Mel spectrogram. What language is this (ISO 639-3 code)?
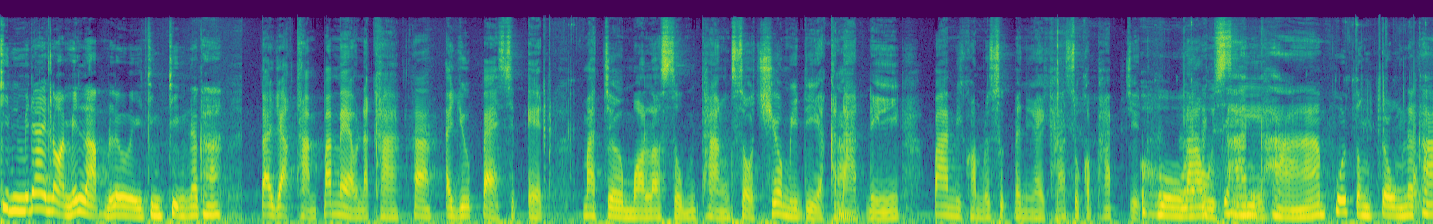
tha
